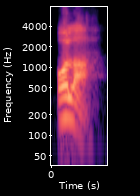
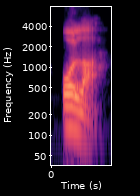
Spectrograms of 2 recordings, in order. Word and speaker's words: hola: Hola in Spanish, the H is silent. Hola. Denise, thank you so much. I can see your language teacher. You can even teach me something new about Spanish so easily. Hola.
